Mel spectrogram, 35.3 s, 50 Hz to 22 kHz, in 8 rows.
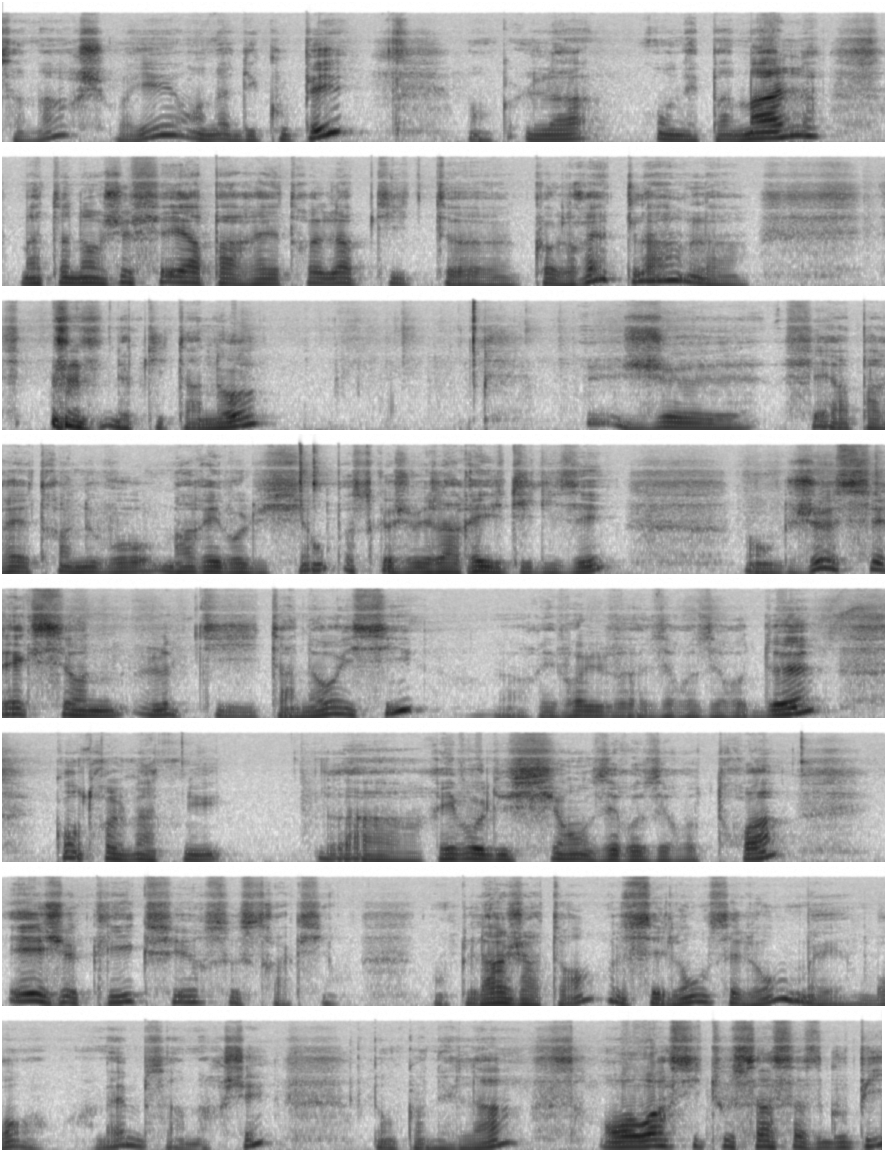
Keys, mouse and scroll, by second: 6.0 click, 6.3 space, 7.8 click, 11.8 click, 14.0 click, 14.7 space, 18.0 click, 25.5 ctrl+click, 27.4 click, 30.7-32.3 drag, 32.6-32.9 scroll up 1, 33.3-34.7 drag.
